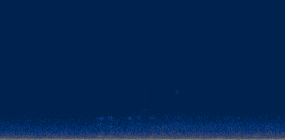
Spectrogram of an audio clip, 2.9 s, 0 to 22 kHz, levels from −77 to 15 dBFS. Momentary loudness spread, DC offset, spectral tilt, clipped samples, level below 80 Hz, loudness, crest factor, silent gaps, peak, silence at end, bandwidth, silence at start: 2 LU; under 0.1%; -8 dB/octave; under 0.1%; -36 dBFS; -40 LUFS; 12 dB; none; -22 dBFS; 0 s; 6.6 kHz; 0 s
